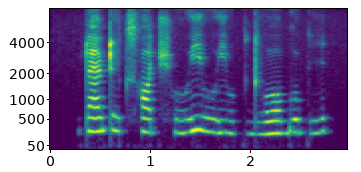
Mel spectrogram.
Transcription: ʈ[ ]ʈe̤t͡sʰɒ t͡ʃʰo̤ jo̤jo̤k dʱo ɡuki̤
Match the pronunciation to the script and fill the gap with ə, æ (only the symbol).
æ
